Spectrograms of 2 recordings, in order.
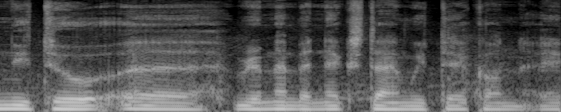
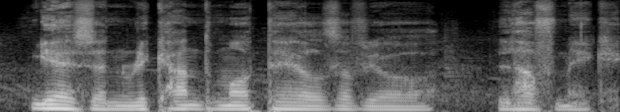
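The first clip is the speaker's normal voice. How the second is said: put-on French accent; 3 dB louder than usual. Playing a character in a tabletop game, put-on French accent. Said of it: "Why does it sound so creepy when you say it in that accent?".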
